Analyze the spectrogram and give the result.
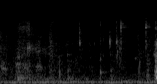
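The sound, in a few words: puppy panting at speaker's foot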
